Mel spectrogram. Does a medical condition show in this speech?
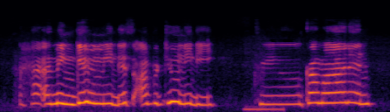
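Yes: quadriplegic cerebral palsy.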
